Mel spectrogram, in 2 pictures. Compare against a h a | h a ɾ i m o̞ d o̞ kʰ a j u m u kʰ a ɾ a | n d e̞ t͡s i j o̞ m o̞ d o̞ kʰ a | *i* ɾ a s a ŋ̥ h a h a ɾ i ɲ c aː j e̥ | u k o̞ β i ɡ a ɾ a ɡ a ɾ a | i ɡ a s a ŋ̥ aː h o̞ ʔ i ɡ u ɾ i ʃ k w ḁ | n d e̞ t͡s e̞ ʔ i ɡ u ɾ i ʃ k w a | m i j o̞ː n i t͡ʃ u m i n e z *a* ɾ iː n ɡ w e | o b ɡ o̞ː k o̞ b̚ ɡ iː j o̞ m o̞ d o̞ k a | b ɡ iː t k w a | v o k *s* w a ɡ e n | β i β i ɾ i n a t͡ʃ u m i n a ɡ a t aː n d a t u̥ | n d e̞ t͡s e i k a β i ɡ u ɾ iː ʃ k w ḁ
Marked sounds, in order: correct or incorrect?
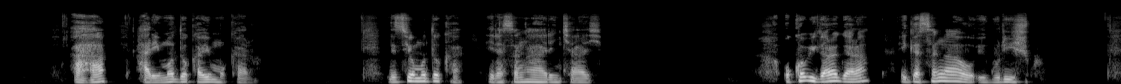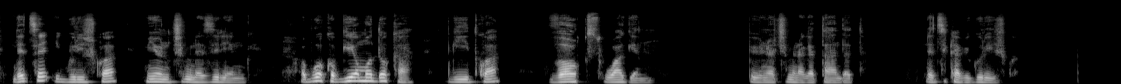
correct, incorrect, correct

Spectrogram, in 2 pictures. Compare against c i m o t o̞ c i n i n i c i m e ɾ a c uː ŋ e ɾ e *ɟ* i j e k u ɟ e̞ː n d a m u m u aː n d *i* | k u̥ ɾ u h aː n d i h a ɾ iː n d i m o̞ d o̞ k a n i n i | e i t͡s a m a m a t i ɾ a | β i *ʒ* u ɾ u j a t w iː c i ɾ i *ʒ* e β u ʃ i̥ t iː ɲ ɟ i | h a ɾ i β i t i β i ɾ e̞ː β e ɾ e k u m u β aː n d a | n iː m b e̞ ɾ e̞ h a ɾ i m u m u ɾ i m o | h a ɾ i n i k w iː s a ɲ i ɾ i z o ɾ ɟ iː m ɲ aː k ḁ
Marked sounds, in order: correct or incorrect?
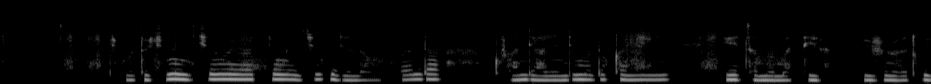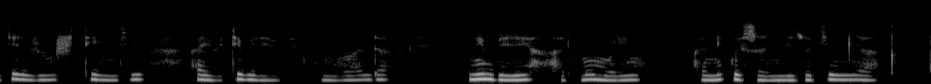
incorrect, incorrect, correct, correct

